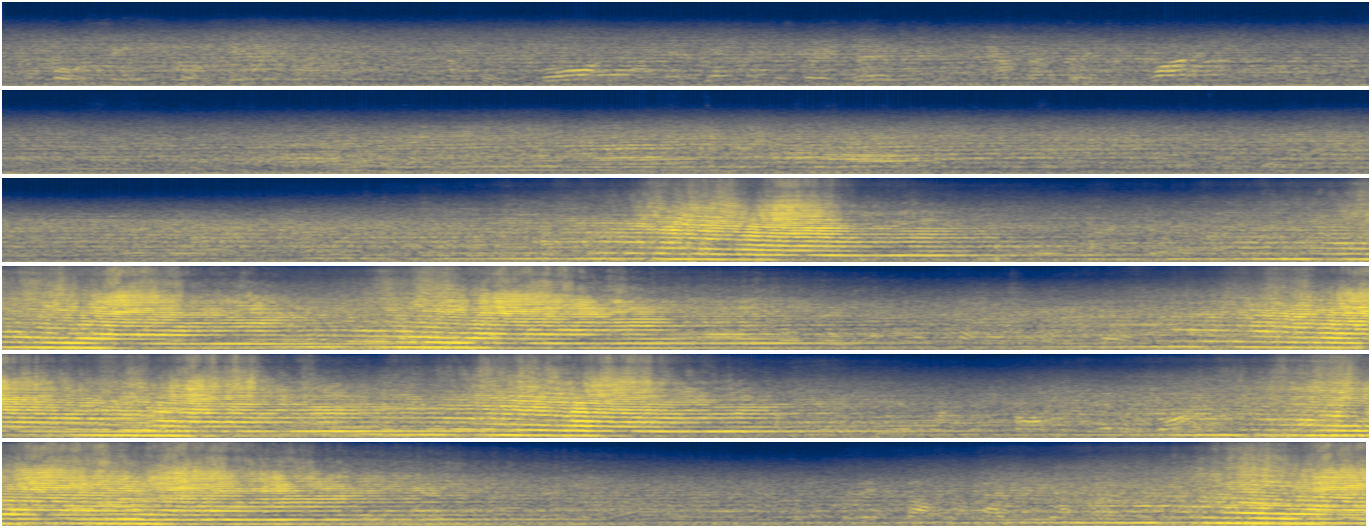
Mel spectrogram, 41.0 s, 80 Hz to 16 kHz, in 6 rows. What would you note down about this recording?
British Motorcycle Grand Prix ... 125 race (contd) ... one point stereo mic to minidisk ...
